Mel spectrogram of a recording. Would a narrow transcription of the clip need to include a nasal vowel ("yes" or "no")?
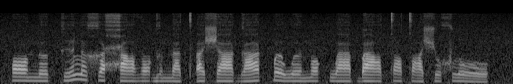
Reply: no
